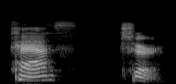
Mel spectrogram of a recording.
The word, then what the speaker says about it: pasture: write them out so pasture how many syllables do we hear pasture so we have two syllables so two lines pass sure so we know pass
